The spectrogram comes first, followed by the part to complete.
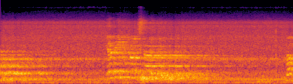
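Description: A man's voice chanting in long, drawn-out melodic notes rather than ordinary speech. A new held phrase begins about a second and a half in, and the voice softens near the end.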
